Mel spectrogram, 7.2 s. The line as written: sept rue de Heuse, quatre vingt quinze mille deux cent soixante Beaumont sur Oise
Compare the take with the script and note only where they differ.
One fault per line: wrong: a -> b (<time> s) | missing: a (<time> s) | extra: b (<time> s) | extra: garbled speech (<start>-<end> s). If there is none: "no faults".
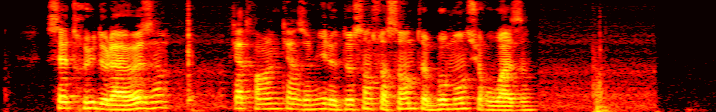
extra: la (1.1 s)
